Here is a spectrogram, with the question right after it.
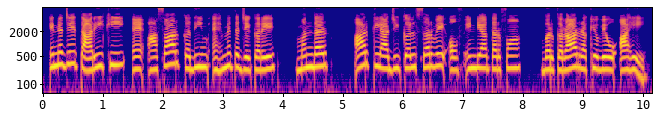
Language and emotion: Sindhi, neutral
